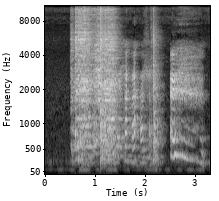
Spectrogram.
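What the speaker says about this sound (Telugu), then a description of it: "మూత పెట్టేసేయి" A metal lid clatters and scrapes as it is set onto a pot of cooking mutton curry, then a person speaks briefly.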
